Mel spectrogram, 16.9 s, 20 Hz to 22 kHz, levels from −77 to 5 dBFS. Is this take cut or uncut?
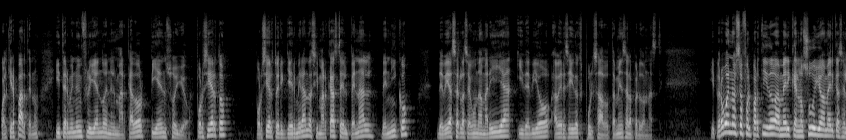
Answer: cut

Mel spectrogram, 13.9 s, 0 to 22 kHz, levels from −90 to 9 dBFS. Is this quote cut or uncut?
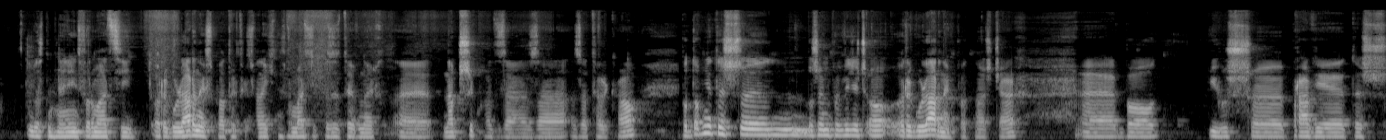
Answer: cut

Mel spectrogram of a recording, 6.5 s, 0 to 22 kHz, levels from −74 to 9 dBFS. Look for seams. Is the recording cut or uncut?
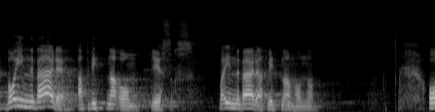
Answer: uncut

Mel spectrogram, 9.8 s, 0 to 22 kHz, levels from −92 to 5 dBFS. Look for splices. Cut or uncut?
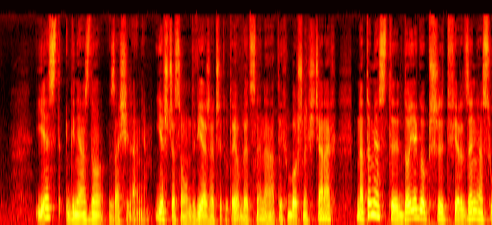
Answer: cut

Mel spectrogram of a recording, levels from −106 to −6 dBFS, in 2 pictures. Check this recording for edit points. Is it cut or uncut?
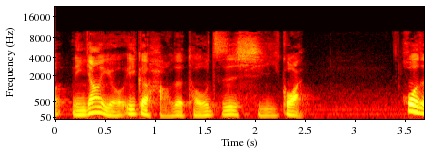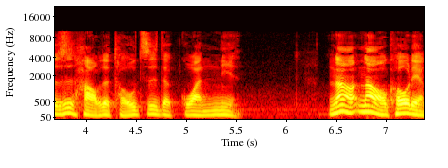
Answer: cut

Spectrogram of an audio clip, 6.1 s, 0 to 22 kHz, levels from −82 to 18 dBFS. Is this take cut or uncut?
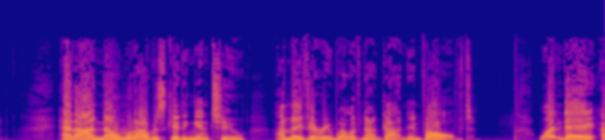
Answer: uncut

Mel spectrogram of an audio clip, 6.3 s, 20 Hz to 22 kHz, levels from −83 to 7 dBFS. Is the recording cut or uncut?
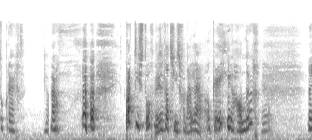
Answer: cut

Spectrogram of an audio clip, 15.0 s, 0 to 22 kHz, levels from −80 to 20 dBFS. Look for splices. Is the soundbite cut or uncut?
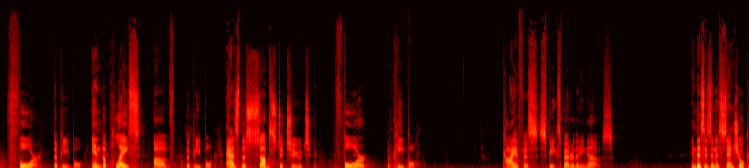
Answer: uncut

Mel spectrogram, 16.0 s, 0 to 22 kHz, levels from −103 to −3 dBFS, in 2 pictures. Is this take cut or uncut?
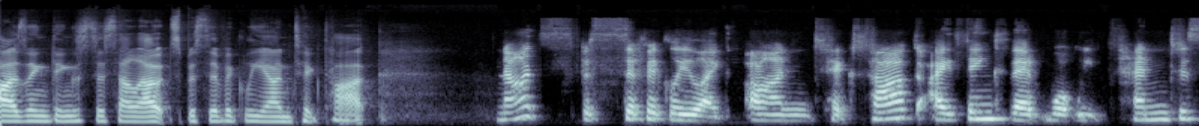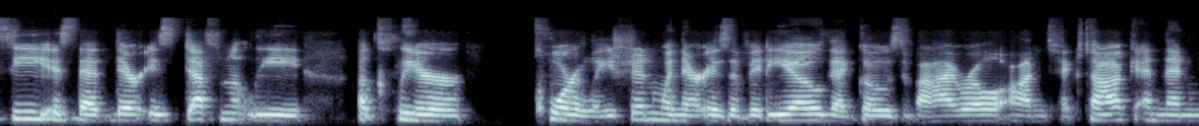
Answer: uncut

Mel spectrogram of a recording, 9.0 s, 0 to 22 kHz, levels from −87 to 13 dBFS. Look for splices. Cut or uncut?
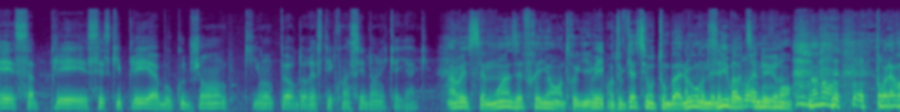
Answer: cut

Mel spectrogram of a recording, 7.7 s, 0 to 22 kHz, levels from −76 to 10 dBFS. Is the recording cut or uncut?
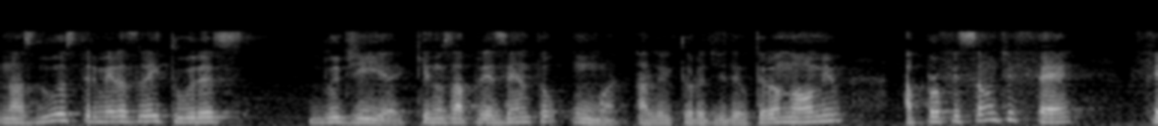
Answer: cut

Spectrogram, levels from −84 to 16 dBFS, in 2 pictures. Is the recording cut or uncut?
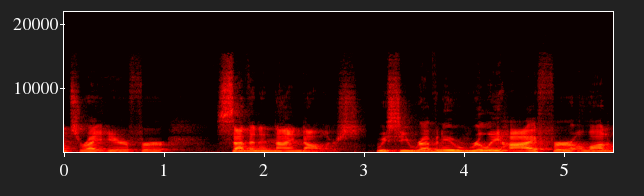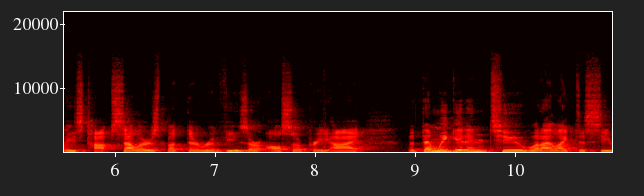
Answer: uncut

